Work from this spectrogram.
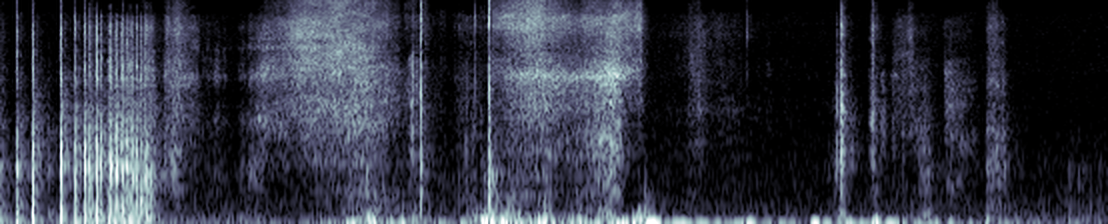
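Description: Fingertips with long dark nails rub, squeeze and turn the glossy pages of a large hardcover Titanic book filled with black-and-white photos. Sharp nail taps and clicks are followed by long, bright, papery swishes and rustles as the pages are gripped and flipped over. A few more crisp clicks and soft rubbing follow as the pages settle.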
